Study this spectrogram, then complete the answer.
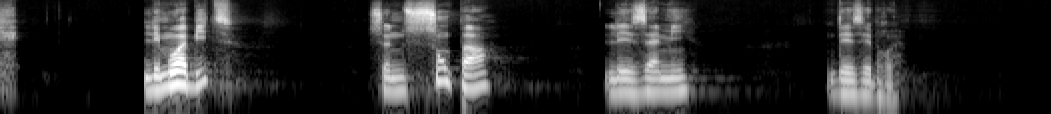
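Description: A man speaks into a microphone in short, measured phrases with long pauses.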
